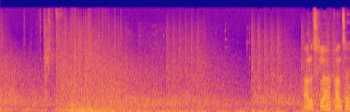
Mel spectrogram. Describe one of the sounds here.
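An explosion booms and rumbles nearby.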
